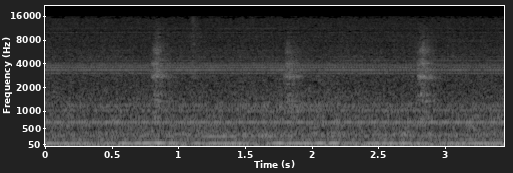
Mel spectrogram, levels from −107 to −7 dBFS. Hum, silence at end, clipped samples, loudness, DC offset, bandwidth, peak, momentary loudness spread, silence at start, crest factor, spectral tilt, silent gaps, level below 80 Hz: none; 0 s; under 0.1%; -57 LUFS; under 0.1%; 16 kHz; -40 dBFS; 3 LU; 0 s; 16 dB; -4 dB/octave; none; -66 dBFS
